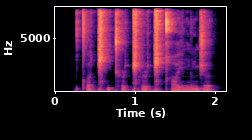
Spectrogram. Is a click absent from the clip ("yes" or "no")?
no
